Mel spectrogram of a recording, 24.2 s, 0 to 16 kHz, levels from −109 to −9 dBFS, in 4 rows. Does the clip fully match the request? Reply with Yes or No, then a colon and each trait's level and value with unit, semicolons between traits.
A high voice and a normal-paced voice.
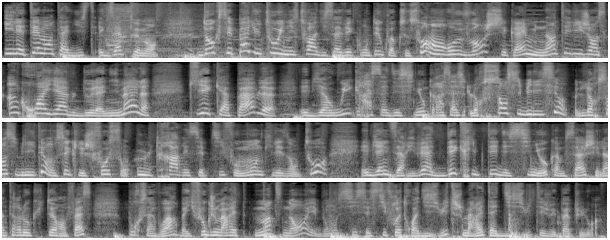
No: high, 195 Hz; fast, 250 wpm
